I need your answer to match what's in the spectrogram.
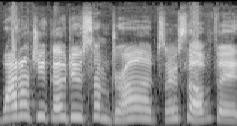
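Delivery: angry, ranting tirade. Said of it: "She was going off on this lady".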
